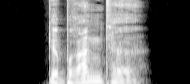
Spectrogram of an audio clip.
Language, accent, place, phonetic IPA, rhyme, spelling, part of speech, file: German, Germany, Berlin, [ɡəˈbʁantə], -antə, gebrannte, adjective, De-gebrannte.ogg
- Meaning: inflection of gebrannt: 1. strong/mixed nominative/accusative feminine singular 2. strong nominative/accusative plural 3. weak nominative all-gender singular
